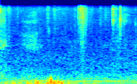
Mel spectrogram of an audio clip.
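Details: Mee Mee, a young Norwegian Forest Cat in a backyard, growls while defending a dragonfly she caught, shut outside the door. A low, rumbling growl in short pulses lasts about half a second, with soft outdoor background noise.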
